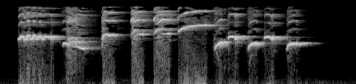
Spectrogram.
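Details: Ngeplong-style lure song of an orange-headed thrush, used to provoke other birds into song: a dense chain of clear whistles and buzzy slurs, some dropping, ending in bright rising whistled notes.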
